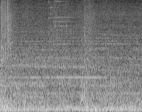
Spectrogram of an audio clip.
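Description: A blade swishes through the air in quick slashes.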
